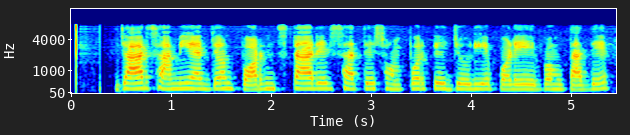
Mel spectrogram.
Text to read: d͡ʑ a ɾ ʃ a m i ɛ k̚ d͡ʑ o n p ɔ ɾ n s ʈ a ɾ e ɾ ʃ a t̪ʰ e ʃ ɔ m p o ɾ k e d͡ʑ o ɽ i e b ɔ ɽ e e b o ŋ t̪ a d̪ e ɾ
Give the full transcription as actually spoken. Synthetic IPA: d͡ʑ a ɾ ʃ a m i ɛ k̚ d͡ʑ o n p ɔ ɾ n s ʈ a ɾ e ɾ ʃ a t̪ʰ e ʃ ɔ m p o ɾ k e d͡ʑ o ɽ i e p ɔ ɽ e e b o ŋ t̪ a d̪ e ɾ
